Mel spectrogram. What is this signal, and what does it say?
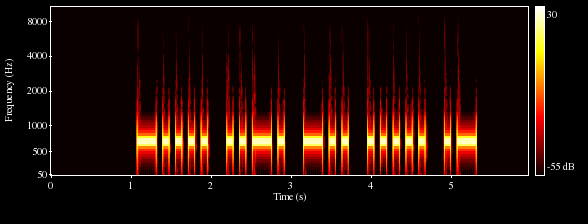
Morse code, heard as a keyed tone, about 15 wpm, 700 Hz. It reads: 6FD5A
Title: Code Groups - 5 Letter:Numbers - 15wpm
